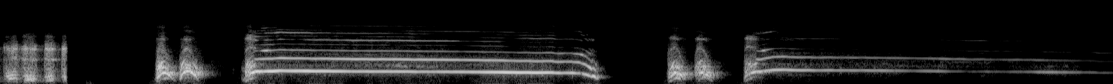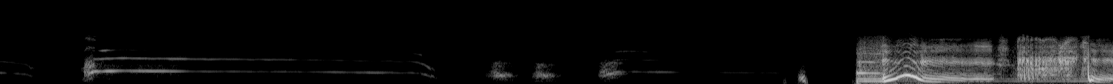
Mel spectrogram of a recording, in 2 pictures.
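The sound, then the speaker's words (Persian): A dog barks and howls at night to raise an alarm: short sharp barks alternate with three long, sustained howls that grow fainter, followed by a few faint yips and a loud noisy burst at the end. “خدا کنه واق واق من به گوشش برسه. تو این وقت شب هرگز نمیتونی پیداش کنی. او سعی خودمو میکنم، اگه مجبور بشم تا صبح واق واق میکنم.”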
